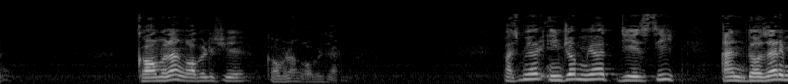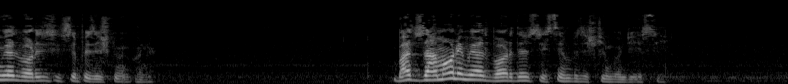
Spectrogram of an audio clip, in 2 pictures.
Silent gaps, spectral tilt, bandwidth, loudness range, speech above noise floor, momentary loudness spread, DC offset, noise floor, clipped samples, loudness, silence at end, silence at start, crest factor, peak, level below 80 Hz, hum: none; -4.5 dB/octave; 11.5 kHz; 12 LU; 34 dB; 20 LU; under 0.1%; -64 dBFS; under 0.1%; -29 LUFS; 1.25 s; 1.35 s; 24 dB; -8 dBFS; -76 dBFS; 50 Hz at -75 dBFS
